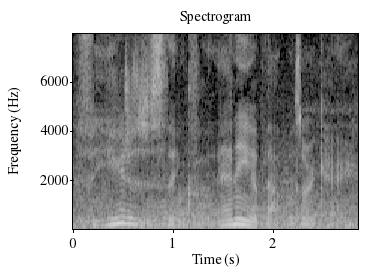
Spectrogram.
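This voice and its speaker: A woman playing a distraught young fiancée who confesses in halting speech, often restarting her sentences. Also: medium pitch, very animated, noisy background. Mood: hushed, wounded. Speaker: ASMR roleplay performer. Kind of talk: ASMR roleplay.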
